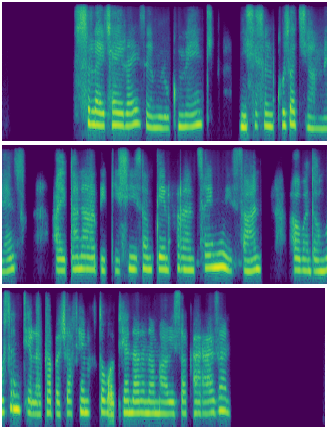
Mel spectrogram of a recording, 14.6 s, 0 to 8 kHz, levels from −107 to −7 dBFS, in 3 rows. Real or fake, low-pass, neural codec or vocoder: fake; 7.2 kHz; codec, 16 kHz, 2 kbps, X-Codec, HuBERT features, trained on general audio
